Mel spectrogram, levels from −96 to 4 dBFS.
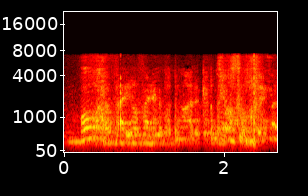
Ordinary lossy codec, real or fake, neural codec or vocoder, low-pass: none; fake; codec, 24 kHz, 0.9 kbps, WavTokenizer, medium speech release version 1; 7.2 kHz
